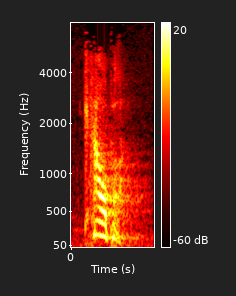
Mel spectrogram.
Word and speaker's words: Cowper: Cowper.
